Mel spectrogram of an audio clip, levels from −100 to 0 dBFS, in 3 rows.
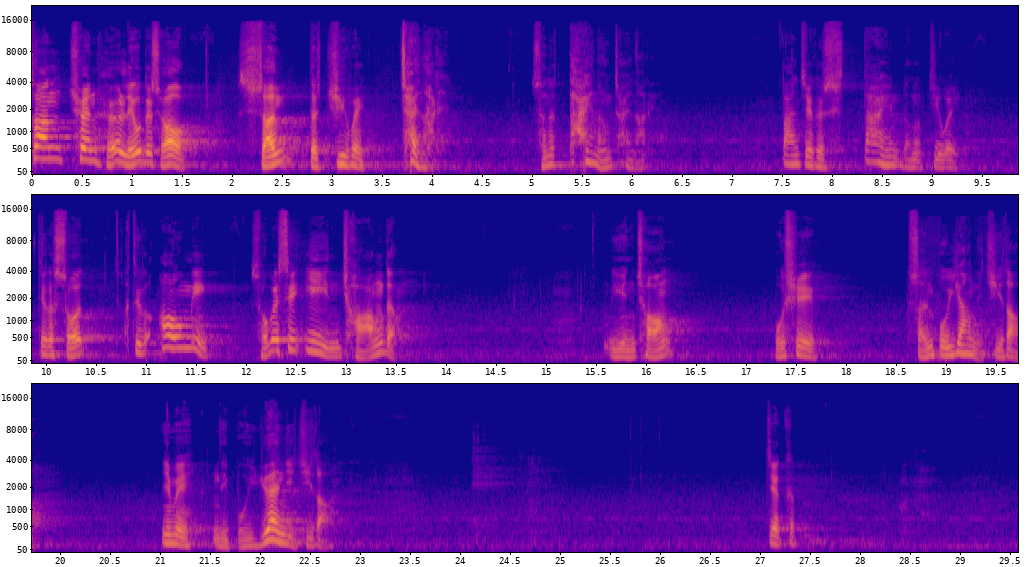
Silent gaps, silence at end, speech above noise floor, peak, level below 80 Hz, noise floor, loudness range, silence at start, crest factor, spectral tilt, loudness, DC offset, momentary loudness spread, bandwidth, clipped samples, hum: none; 2.25 s; 36 dB; -14 dBFS; -84 dBFS; -75 dBFS; 17 LU; 0 s; 26 dB; -5 dB/octave; -39 LUFS; under 0.1%; 20 LU; 15.5 kHz; under 0.1%; none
